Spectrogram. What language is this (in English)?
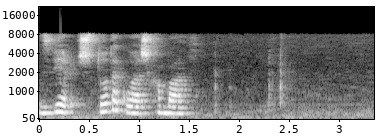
Russian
